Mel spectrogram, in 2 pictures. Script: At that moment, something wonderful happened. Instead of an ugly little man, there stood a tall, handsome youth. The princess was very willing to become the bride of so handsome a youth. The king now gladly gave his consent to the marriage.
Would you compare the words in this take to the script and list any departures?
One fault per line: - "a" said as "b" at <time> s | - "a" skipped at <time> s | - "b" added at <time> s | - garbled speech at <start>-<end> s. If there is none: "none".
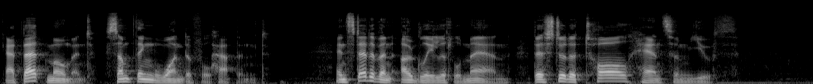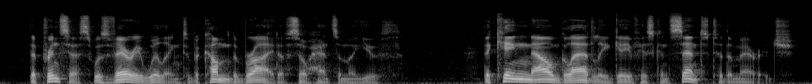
none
